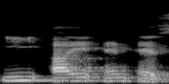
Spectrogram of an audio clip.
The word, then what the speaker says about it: eins: So this is one thing I want to tell you that, okay, whenever E and I are together, the pronunciation is same as that of letter I.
